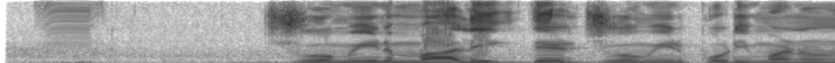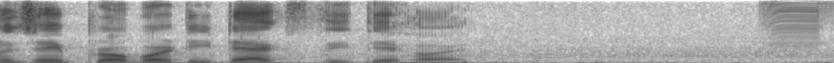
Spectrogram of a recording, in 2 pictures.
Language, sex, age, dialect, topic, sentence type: Bengali, male, 18-24, Standard Colloquial, banking, statement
